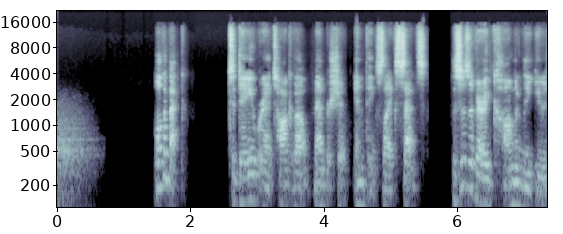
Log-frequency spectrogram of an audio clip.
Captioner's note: whoosh sound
